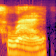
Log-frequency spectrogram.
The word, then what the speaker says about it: Corral: And my last name is pronounced Corral, and is in Flintstone, and Corral like in OK Corral.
